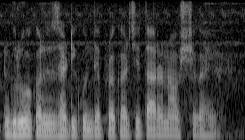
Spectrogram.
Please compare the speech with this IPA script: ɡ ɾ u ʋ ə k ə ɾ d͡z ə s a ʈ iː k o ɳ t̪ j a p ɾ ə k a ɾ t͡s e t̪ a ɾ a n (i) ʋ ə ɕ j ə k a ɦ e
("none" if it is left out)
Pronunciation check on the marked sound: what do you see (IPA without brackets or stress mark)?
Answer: a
